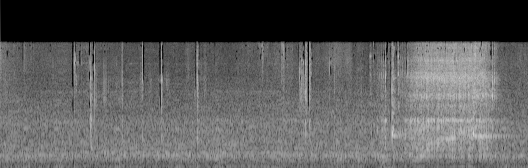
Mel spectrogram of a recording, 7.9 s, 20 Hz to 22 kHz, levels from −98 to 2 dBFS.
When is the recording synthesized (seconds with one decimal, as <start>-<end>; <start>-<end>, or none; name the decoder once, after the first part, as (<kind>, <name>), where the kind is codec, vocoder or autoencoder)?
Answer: none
